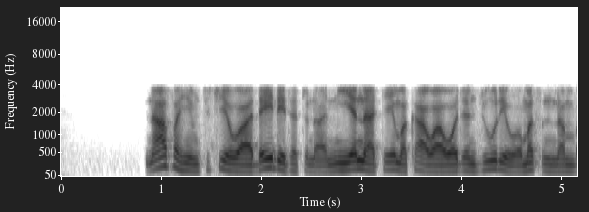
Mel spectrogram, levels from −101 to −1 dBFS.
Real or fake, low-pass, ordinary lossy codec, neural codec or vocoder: fake; 3.6 kHz; Opus, 32 kbps; codec, 16 kHz, 8 kbps, FunCodec, trained on LibriTTS, 25 frames a second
